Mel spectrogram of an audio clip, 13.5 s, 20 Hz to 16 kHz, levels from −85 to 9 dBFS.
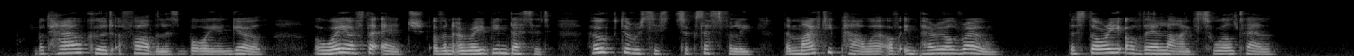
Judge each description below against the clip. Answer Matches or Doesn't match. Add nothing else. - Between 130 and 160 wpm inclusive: Matches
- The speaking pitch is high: Matches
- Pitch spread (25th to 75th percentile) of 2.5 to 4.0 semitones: Doesn't match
